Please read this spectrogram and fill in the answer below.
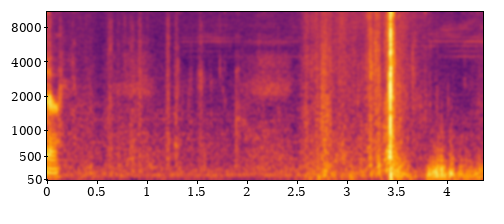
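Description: Seven iron striking a golf ball from fairway turf: a short swish of the swing, then one sharp, clean crack of contact about three and a half seconds in. The shot is struck well.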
